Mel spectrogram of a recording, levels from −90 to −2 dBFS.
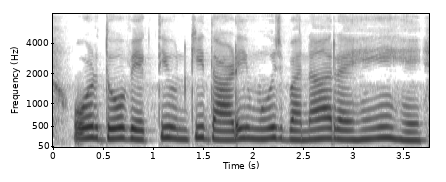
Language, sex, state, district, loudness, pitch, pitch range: Hindi, female, Uttar Pradesh, Deoria, -25 LUFS, 220 Hz, 205-235 Hz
